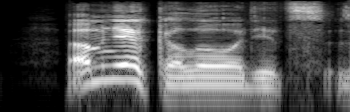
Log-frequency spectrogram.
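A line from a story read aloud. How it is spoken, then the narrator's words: Laughing. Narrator (Russian): засмеялся папа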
